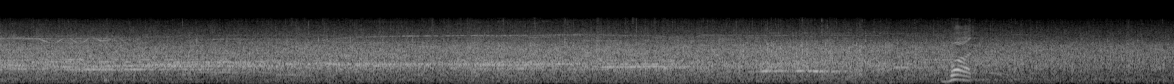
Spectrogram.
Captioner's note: cheers and applause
